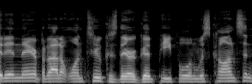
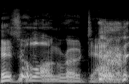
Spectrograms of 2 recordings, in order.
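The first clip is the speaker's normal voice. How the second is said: put-on hoarse smoker voice, much slower; 3 dB louder than usual. Hoarse after drinking last night, joke about how you sound in a hoarse Deborah in accounting voice. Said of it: "I sound like Deborah in accounting who smokes".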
